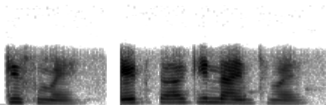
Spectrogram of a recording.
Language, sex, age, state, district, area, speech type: Hindi, female, 18-30, Uttar Pradesh, Sonbhadra, rural, conversation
